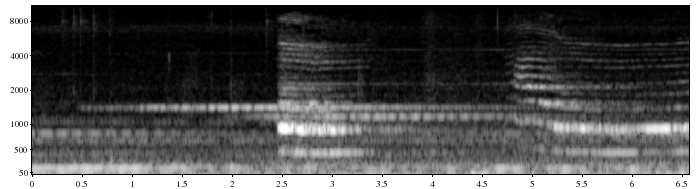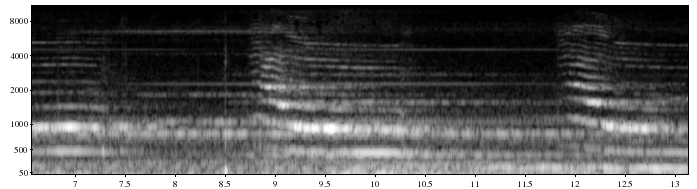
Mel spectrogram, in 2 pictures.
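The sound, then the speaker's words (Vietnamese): Wild cats yowling mournfully after nightfall, several drawn-out meows that each slide down in pitch, spaced a few seconds apart over a low steady hum. “Điều kỳ lạ là những con mèo rừng lại bắt đầu loanh quanh đâu đây, kêu lên những tiếng thê thiết lắm.”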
